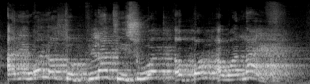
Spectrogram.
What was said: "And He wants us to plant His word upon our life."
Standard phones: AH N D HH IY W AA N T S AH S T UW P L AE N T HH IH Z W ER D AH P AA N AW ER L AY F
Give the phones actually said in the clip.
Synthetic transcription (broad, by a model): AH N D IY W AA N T AH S T UW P L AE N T HH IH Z W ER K AH P AA N AW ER L AY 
